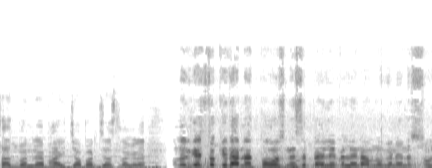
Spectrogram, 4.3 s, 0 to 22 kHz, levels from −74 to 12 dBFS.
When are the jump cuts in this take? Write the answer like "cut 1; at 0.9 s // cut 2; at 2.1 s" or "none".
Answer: cut 1; at 1.8 s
